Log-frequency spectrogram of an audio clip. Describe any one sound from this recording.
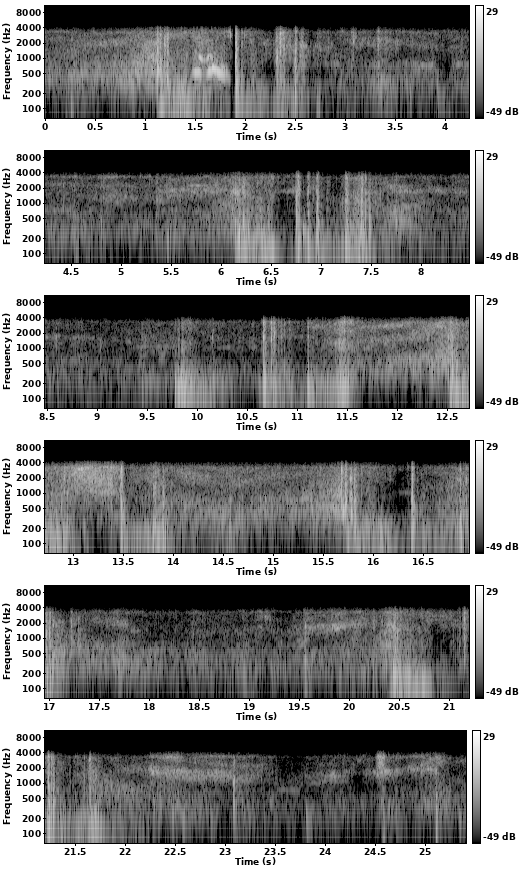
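Skateboards clack and bang down onto concrete.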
